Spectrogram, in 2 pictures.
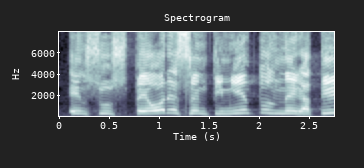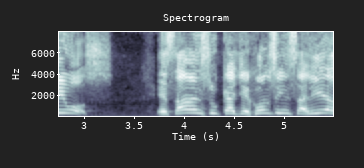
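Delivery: ordinary delivery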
